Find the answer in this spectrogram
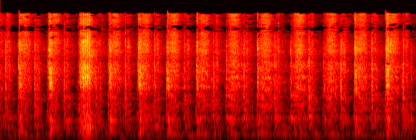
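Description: Trigger spray bottle of Spray Nine cleaner pumped rapidly, a quick even run of short hissing squirts at about three to four a second, saturating a mini split's blower wheel.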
